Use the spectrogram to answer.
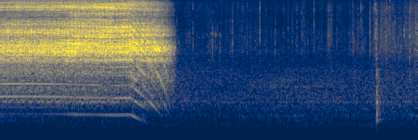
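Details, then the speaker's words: Paediatric intraosseous access demonstration with a magnetic-needle powered IO drill. The skin is pierced first, then drilled until a give is felt. High-powered drill whine for about two seconds, winding down sharply as it stops. "the key thing is to pierce the skin first and then you're going to drill until you get a give"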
